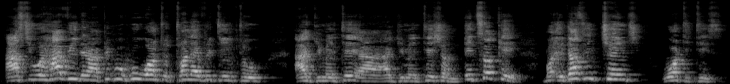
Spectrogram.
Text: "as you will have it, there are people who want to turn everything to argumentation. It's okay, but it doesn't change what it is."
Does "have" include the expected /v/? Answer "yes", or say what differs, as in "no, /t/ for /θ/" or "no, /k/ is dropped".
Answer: no, /b/ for /v/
